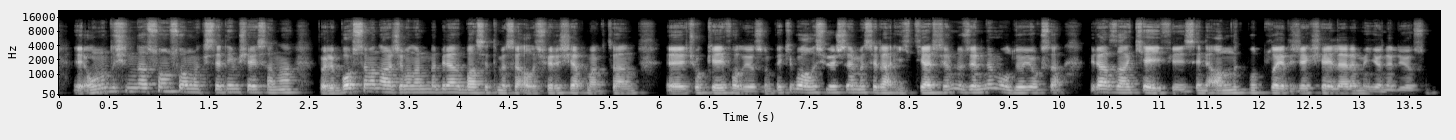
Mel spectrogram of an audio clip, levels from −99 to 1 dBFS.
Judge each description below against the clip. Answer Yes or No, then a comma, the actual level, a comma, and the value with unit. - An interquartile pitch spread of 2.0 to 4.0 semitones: No, average, 4.8 semitones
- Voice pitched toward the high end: No, medium, 145 Hz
